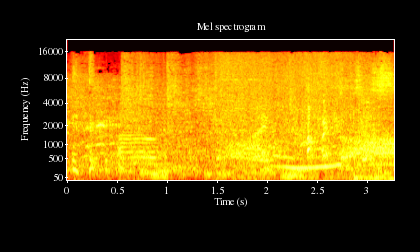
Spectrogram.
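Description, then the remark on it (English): A car crash sound effect: skidding tires squeal and waver over a dense, harsh roar that fills several seconds, loud, with no speech. “This is a serious car crash.”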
